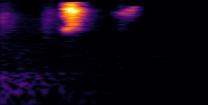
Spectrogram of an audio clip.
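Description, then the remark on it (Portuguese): Cats scratching at a door: two quick, faint scraping strokes, the first a bit louder than the second, with nothing else around them. “Os gatos estão destruindo São os gatos arranhando a porta para tentar entrar.”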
